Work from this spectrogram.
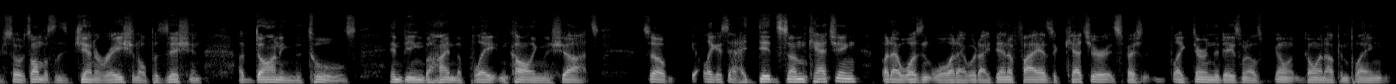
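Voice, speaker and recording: A man's voice: fairly low pitch, a little mellow, dry recording, studio quality. A man talking casually as an interview guest on a podcast, thinking aloud and questioning himself as he goes. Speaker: podcast guest, journalist and memoir writer. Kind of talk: casual conversational interview answers.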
